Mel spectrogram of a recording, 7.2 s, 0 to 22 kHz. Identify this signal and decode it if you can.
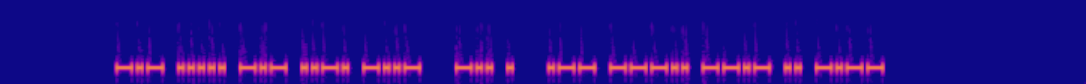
Morse code, heard as a keyed tone, about 36 wpm, 690 Hz. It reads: K5KFX DE W8QIY
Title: USA Callsign DE Callsign - 5 Characters - 35wpm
